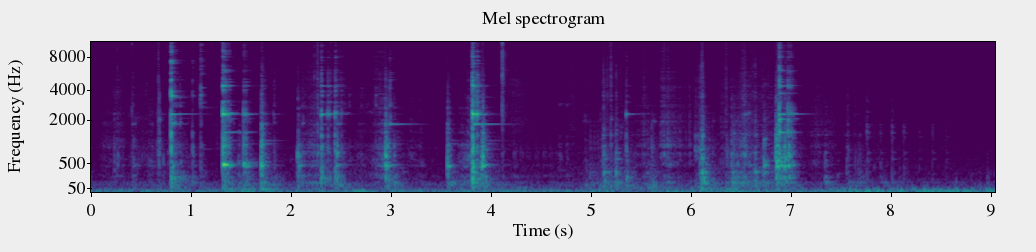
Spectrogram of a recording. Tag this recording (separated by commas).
Glass, Chink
